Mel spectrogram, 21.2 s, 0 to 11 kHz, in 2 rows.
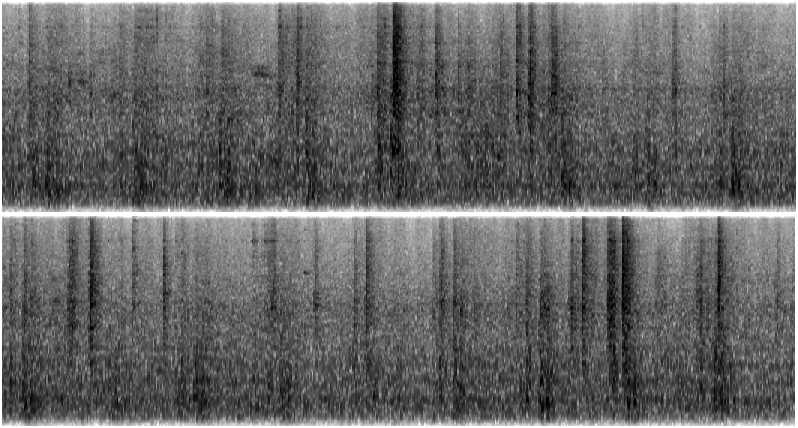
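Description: Running noise heard inside a JR Kyushu 303 series electric train's motor car: a steady rumble with sharp wheel clicks over the track at irregular intervals.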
